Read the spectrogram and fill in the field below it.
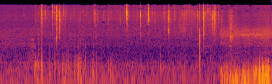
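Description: Burning logs crackle and pop.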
